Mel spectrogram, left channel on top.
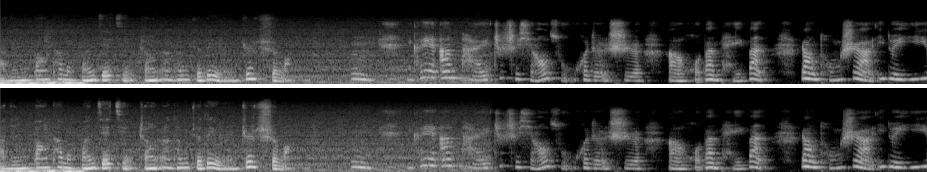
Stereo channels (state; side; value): normal; both; correlation 0.69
